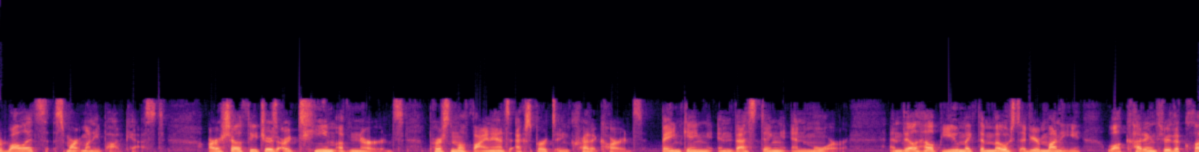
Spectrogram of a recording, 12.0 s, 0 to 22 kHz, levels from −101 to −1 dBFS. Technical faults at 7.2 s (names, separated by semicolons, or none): none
